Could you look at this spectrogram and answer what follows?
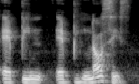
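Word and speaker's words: ἐπίγνωσις: superior profundo esta palabra en griego es se pronuncia epping hipnosis eso es lo que lo que significa epic gnosis es un conocimiento hermanos del cual nos habla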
